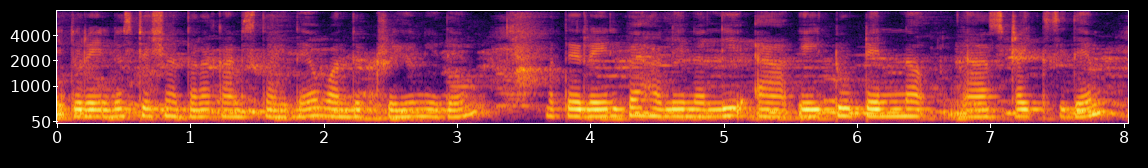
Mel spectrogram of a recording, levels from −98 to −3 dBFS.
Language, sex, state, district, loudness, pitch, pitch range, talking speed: Kannada, female, Karnataka, Chamarajanagar, -16 LUFS, 185 Hz, 180-195 Hz, 140 wpm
